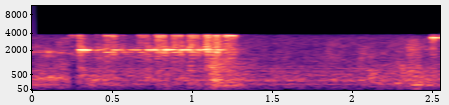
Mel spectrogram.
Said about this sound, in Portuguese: E o outro telefone tá tocando.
